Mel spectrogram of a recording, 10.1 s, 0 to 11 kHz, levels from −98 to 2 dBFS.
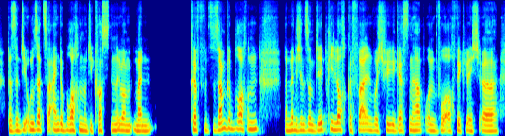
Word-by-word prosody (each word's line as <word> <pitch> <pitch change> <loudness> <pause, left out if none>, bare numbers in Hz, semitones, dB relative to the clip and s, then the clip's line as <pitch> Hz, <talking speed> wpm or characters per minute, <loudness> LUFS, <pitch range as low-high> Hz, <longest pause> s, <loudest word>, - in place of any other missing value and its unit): Da 135 - -1
sind 135 +1 -2
die - - -1
Umsätze 160 0 +1
eingebrochen 150 0 +1
und 130 -2 -3
die 135 - -3
Kosten 145 +2 -1
über 145 0 +2
m 140 -1 -1
meinen 135 +2 +1 0.7
Köpfen 155 -2 0
zusammengebrochen. 175 +3 +1 0.5
Dann 145 - -3
bin 155 +1 +1
ich 145 -1 -1
in 150 - -1
so 145 +2 -2
'n 140 -3 -2
Depri-Loch 165 +2 +1
gefallen, 130 - +1
wo 145 - -3
ich 135 -2 -2
viel 150 -2 0
gegessen 145 +1 -1
hab 150 0 +1
und 140 -4 -4
wo - - 0
auch 135 - -2
wirklich 135 -2 -1
äh, 135 -1 +3
150 Hz, 185 wpm, -23 LUFS, 140-160 Hz, 0.7 s, äh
